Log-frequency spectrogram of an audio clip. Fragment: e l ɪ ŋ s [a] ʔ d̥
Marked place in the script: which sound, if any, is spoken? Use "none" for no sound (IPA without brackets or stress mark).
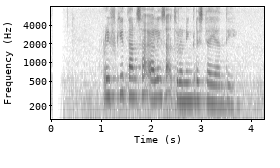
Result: a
